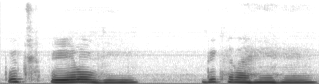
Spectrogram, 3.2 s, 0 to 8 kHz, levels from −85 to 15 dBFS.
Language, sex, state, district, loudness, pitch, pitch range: Hindi, female, Madhya Pradesh, Bhopal, -14 LUFS, 205 Hz, 200-225 Hz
